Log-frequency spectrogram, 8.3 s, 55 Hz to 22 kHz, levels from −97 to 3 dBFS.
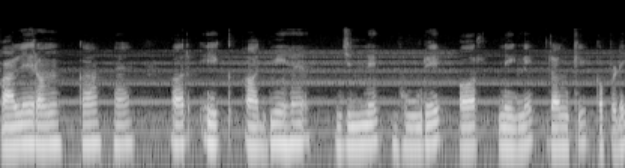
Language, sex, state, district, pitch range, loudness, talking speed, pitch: Hindi, male, Chhattisgarh, Raipur, 120-135 Hz, -19 LUFS, 115 wpm, 125 Hz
